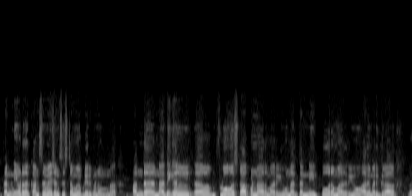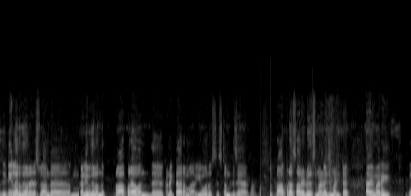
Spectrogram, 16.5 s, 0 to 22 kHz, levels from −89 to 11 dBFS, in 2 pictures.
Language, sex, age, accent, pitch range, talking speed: Tamil, male, 30-49, native, 130-165 Hz, 130 wpm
